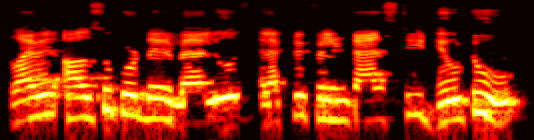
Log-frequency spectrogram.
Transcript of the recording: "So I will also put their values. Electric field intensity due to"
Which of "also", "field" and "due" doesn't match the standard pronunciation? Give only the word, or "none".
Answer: field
